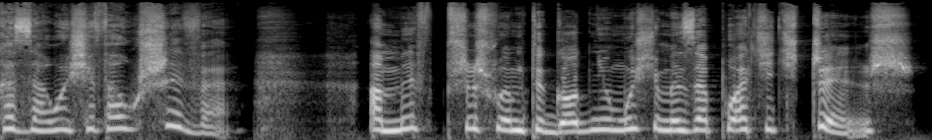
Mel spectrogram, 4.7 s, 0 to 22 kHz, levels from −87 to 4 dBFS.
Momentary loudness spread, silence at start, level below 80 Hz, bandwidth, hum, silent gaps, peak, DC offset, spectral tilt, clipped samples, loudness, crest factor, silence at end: 5 LU; 0 s; -58 dBFS; over 20 kHz; none; none; -2 dBFS; under 0.1%; -2 dB/octave; under 0.1%; -16 LUFS; 14 dB; 0.1 s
